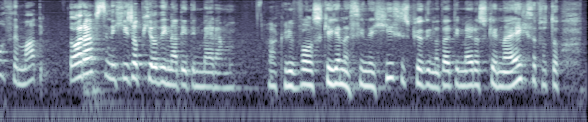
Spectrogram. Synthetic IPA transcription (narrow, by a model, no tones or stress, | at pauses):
θemɐot̪i | t̪o̞ɾɐsine̞çizo̞pço̞ðinɐt̪it̪inme̞ɾɐmu | ɐkɾivo̞sceʝɐnɐsine̞çisispço̞ðinɐt̪ɐt̪ime̞ɾɐsu̥ce̞nɐe̞çi̥sɐft̪ot̪o̞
